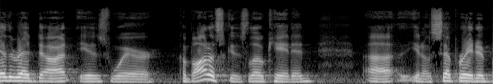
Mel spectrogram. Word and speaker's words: Khabarovsk: And the KH, the beginning of Khabarovsk, is a H sound, and the stress is on the middle syllable, so it ends up Khabarovsk, Khabarovsk.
